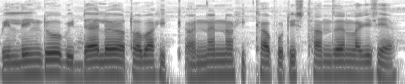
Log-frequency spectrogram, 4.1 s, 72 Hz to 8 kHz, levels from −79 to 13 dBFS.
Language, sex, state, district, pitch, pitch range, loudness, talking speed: Assamese, male, Assam, Hailakandi, 125 Hz, 120-130 Hz, -15 LUFS, 150 wpm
